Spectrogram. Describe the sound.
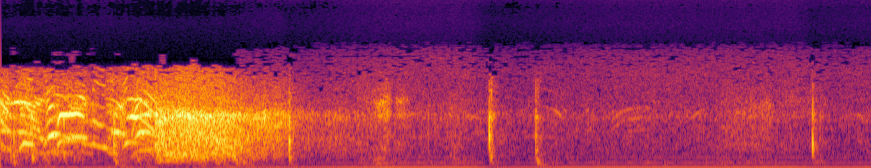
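A gunshot in a Western drama scene: a loud, broad blast mixed with voices over the first two seconds. Quieter background follows, with a few faint, sharp clicks.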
